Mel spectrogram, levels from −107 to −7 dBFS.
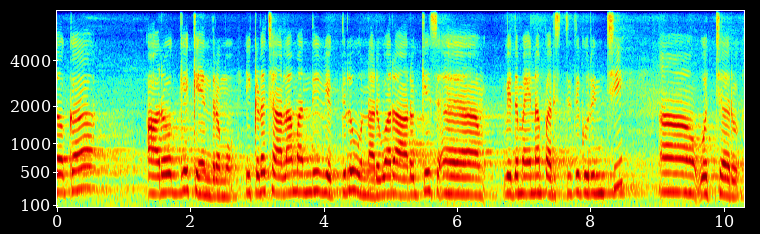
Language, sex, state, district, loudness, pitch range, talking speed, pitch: Telugu, female, Andhra Pradesh, Srikakulam, -14 LUFS, 215-240 Hz, 95 wpm, 225 Hz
